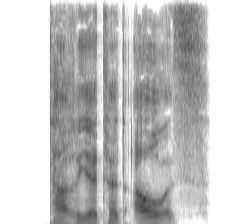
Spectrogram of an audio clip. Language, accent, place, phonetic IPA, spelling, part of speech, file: German, Germany, Berlin, [taˌʁiːɐ̯tət ˈaʊ̯s], tariertet aus, verb, De-tariertet aus.ogg
- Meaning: inflection of austarieren: 1. second-person plural preterite 2. second-person plural subjunctive II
